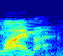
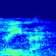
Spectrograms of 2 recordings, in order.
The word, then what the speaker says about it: Lima: But we don't call them lima. It's pronounced lima.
